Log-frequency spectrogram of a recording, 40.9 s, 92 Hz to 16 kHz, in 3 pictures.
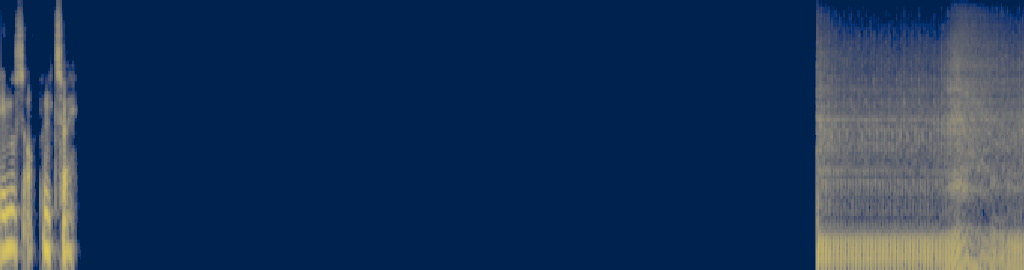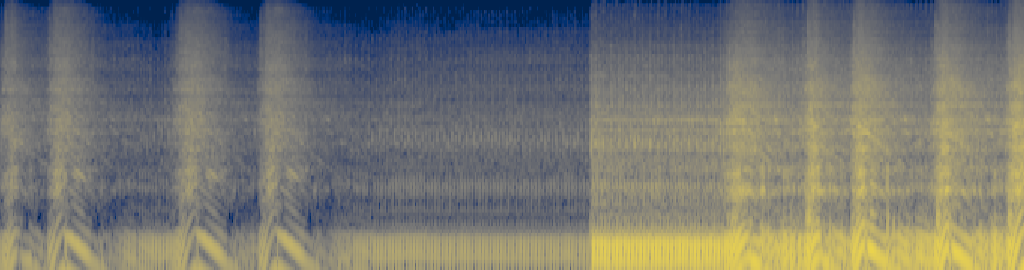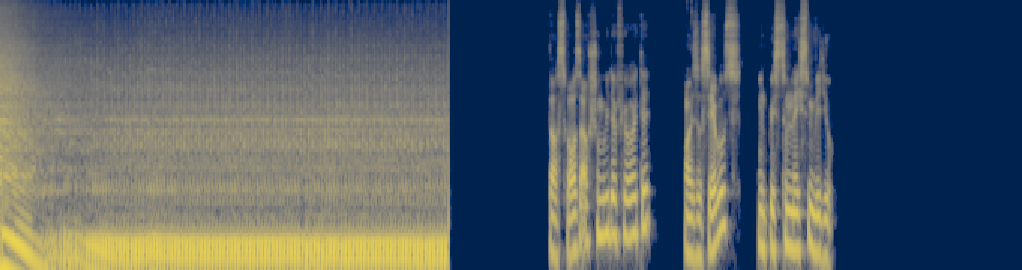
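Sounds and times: motorcycle engine idling and revving: 10.9 - 33.3.

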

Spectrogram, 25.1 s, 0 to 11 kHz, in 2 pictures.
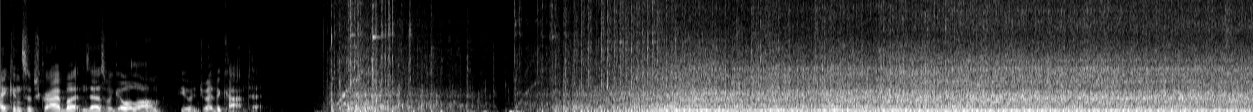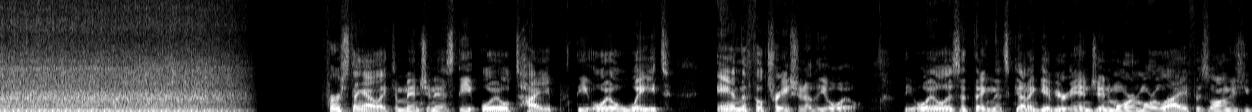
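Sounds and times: mower engine running: 3.2 - 15.1.

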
